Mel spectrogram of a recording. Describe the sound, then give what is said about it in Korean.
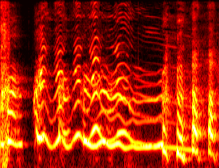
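A person imitates a dog with a string of whiny, yipping barks and a long wavering whimper, high-pitched and fairly loud, then a few quick short yips at the end. “언니 멍멍이 연기 최고예요.”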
